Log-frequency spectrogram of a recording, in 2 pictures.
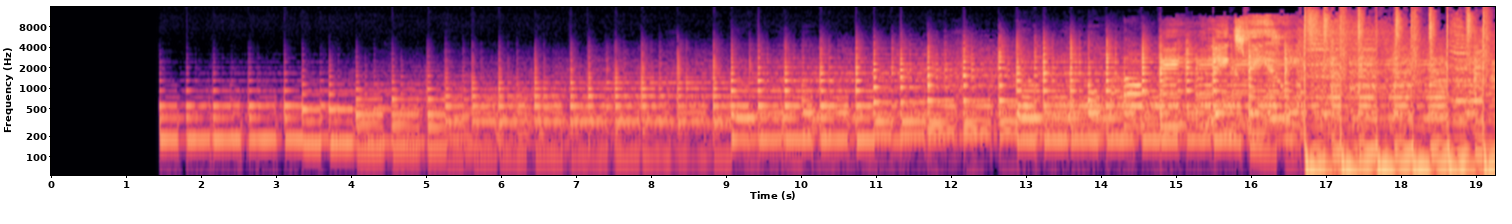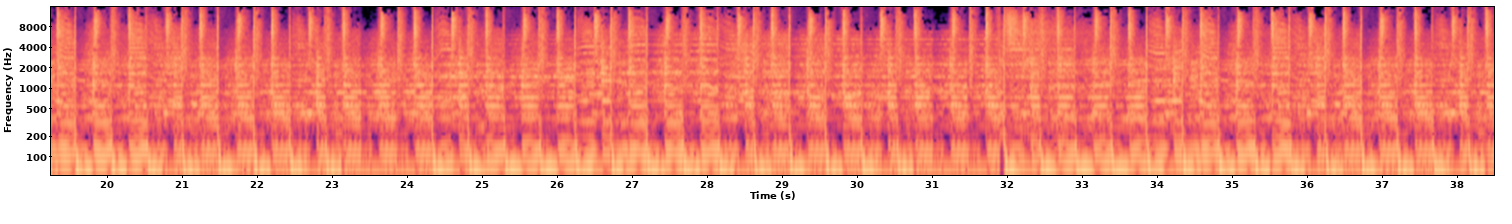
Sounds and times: Music: 0:01.4 - 0:38.4.

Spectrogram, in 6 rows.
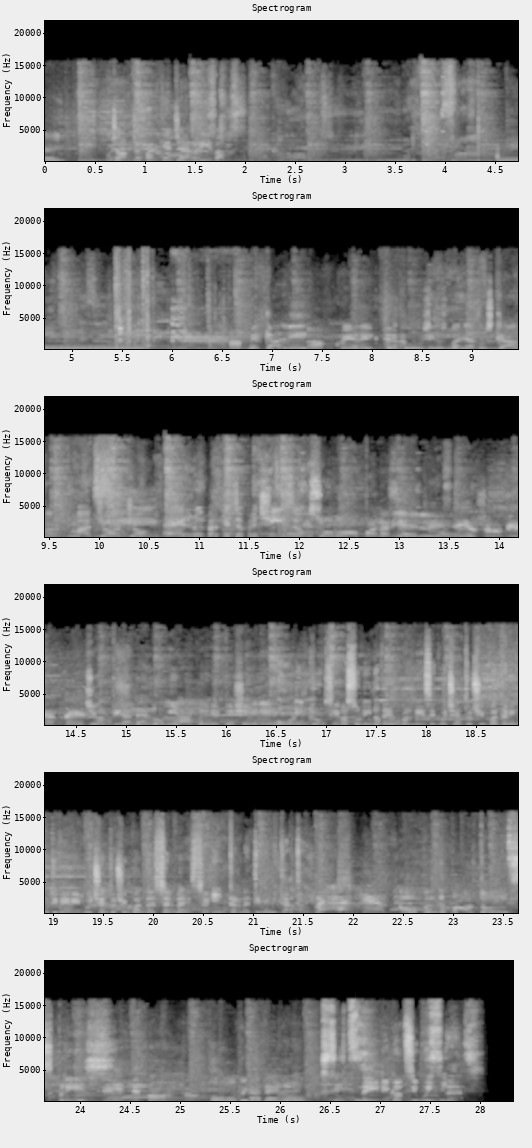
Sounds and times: Music: 0:00.0 - 0:28.1
Speech: 0:06.8 - 0:28.1.

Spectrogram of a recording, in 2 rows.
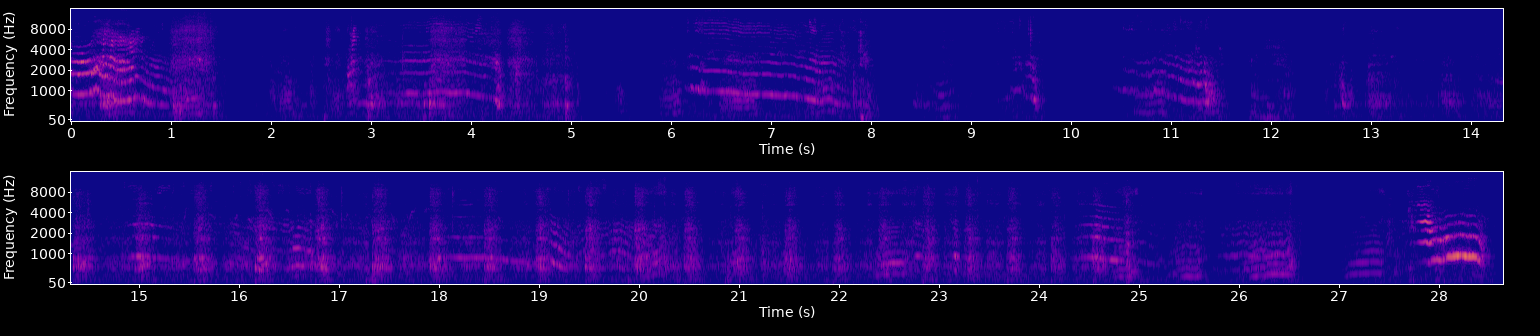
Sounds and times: Dog: 0:00.0 - 0:09.8, 0:10.5 - 0:28.6.

